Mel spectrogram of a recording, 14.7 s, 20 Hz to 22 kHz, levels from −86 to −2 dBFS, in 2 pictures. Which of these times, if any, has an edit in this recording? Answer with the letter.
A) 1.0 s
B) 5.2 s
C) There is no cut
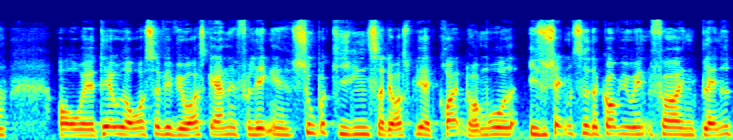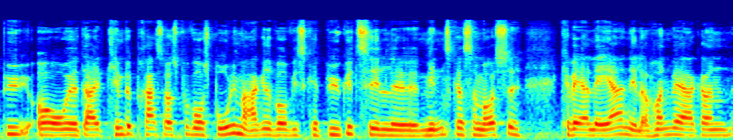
B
